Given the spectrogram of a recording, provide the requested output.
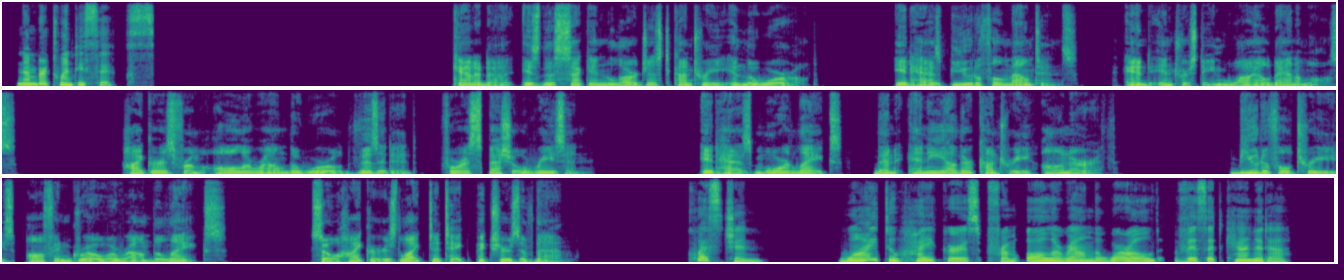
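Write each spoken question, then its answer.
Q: why do hikers from all around the world visit Canada?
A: It has more lakes than any other country.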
